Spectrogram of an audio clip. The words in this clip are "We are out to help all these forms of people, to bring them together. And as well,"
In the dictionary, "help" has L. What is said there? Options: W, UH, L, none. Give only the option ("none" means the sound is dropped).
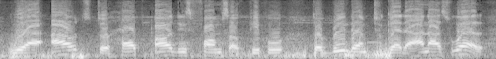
L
